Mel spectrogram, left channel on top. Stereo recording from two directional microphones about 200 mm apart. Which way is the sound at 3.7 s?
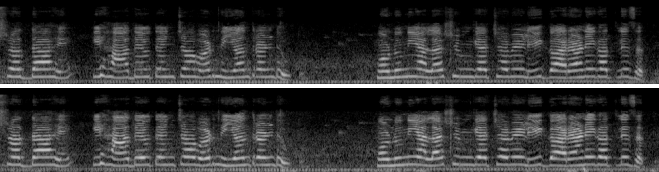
55° left (ahead or behind).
